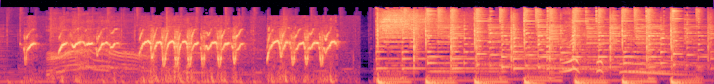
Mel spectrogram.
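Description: Capybara alarm barks, made when danger is perceived, ring out in quick, repeated bursts of sharp, throaty calls for a few seconds before rhythmic music with a steady beat takes over.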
